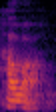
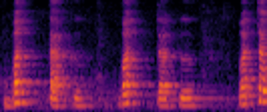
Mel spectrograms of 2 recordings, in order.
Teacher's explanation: बत्तख बोलेंगे तो क्या होगा, हमारे दोनों होठ मिल रहे हैं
